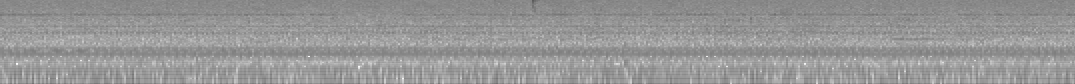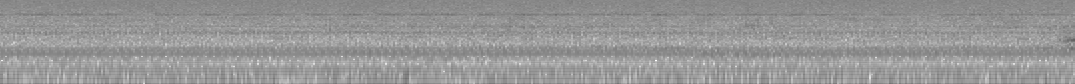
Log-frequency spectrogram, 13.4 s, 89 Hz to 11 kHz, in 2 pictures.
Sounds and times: hum of a transformer station 0:00.0 - 0:13.4

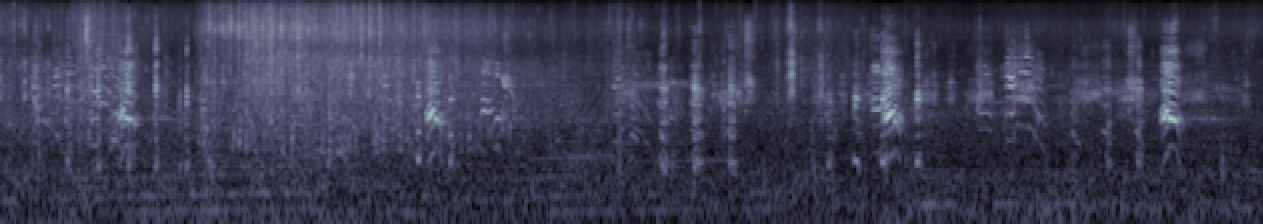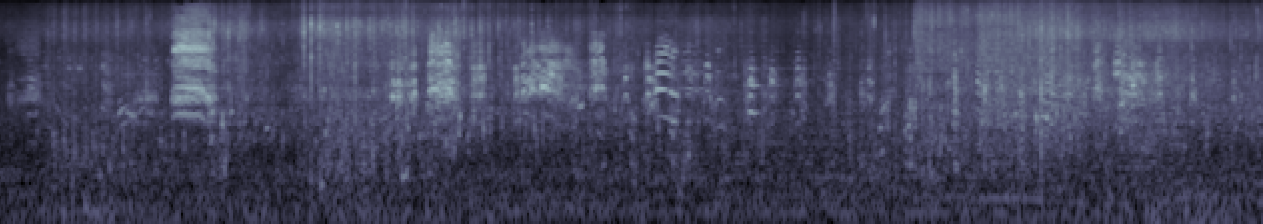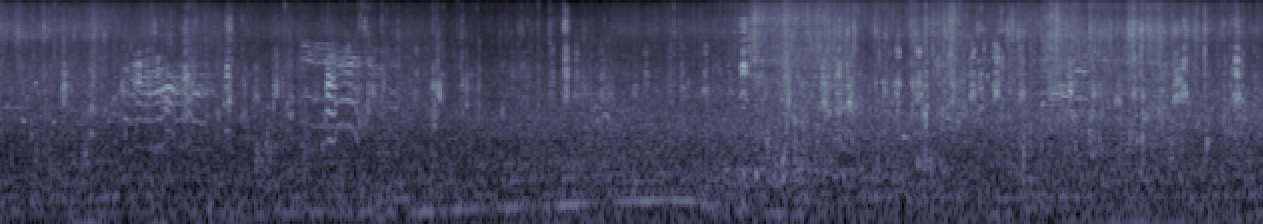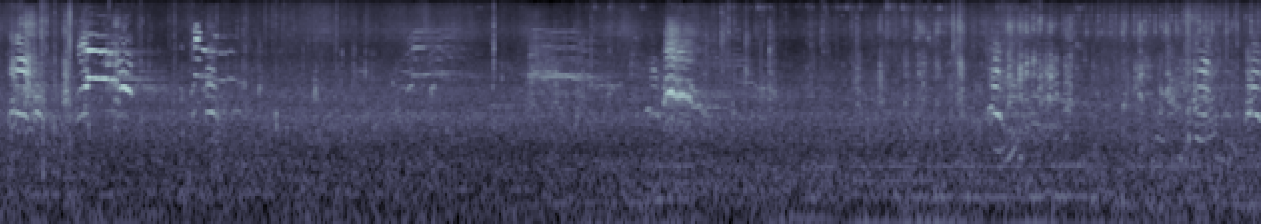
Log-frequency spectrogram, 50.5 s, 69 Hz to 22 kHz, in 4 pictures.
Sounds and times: Traffic 0:00.0 - 0:09.8
mallards 0:00.0 - 0:45.9
gulls 0:00.0 - 0:05.3
gulls 0:06.1 - 0:29.5
Traffic 0:14.0 - 0:50.5
gulls 0:30.8 - 0:45.7
mallards 0:46.5 - 0:50.5
gulls 0:46.6 - 0:50.5

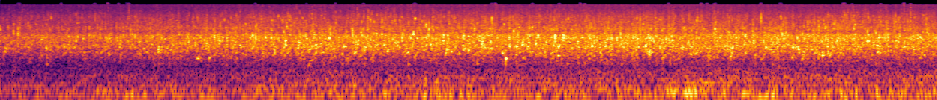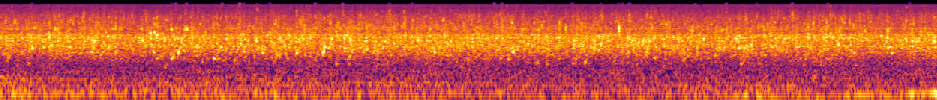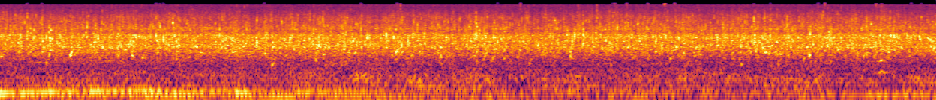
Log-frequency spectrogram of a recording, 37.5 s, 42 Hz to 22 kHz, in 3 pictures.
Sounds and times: Water flow 0:00.0 - 0:37.4

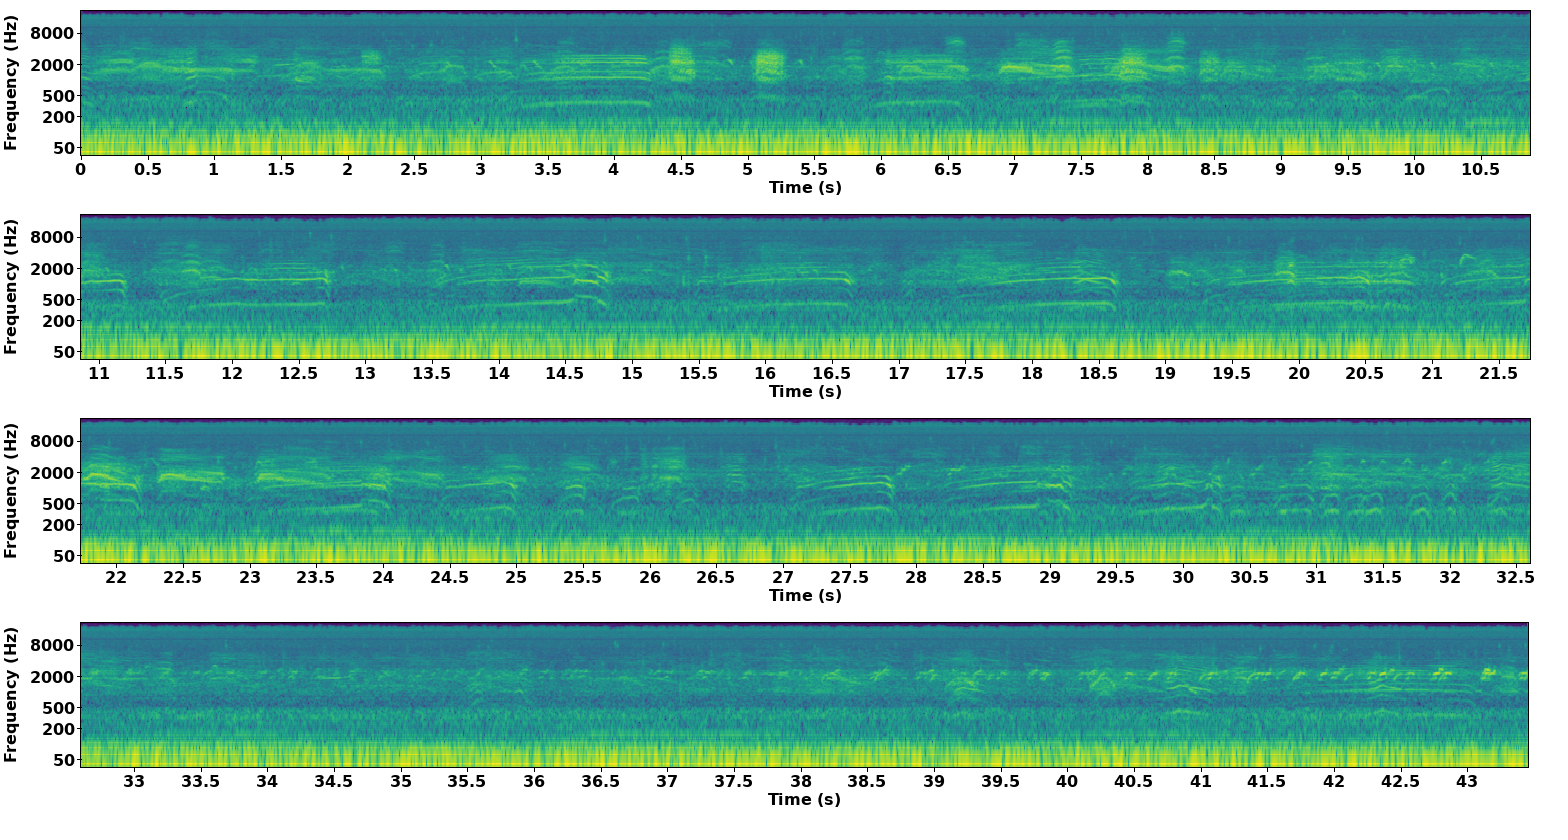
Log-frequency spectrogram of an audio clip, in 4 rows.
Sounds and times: canada goose 0:00.0 - 0:43.4
herring gull 0:00.0 - 0:43.4
ringed plover 0:00.0 - 0:43.4
black-headed gull 0:00.1 - 0:43.4

